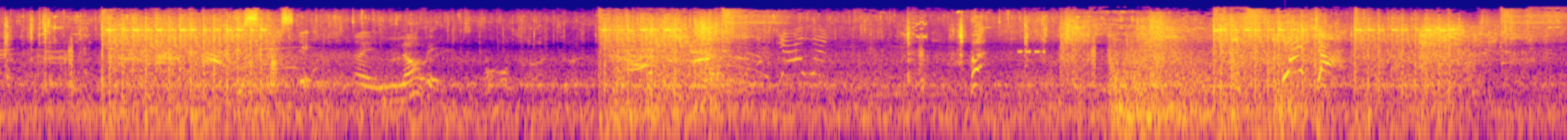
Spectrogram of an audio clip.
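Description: Gunfire blasts in a video game.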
